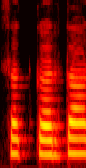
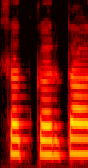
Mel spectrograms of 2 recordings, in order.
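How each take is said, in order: No difference in how they are said.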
